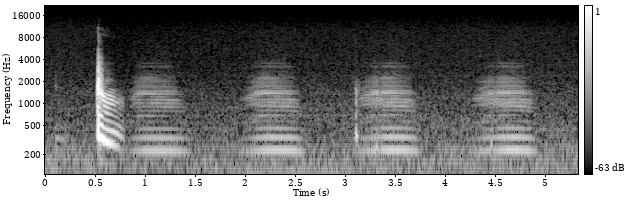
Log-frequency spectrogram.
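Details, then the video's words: Green frog singing at night with bullfrogs calling behind it, mist rising from the water in cool 50s air. A single bright twanging note, then four slow, deep, droning calls at regular intervals. "Green Frog(a.k.a Bronze Frog) singing"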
